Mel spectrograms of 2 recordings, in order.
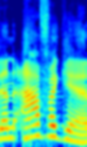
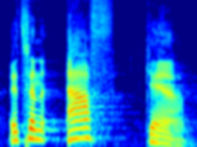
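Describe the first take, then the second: First: The word has an extra inserted syllable. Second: The word has no extra inserted syllable. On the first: The speaker calls it wrong. "There was an extra A" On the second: The speaker calls it right. "It's not what it's called"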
